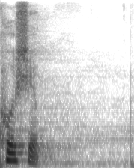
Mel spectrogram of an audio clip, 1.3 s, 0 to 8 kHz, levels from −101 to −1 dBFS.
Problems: constant background noise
